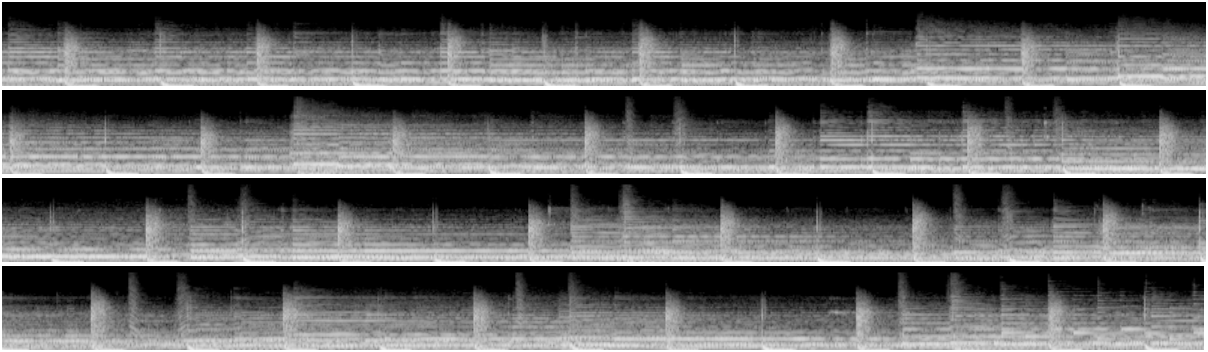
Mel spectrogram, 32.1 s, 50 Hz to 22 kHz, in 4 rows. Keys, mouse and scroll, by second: 9.2-11.3 scroll down 1, 18.8-19.3 typing, 22.8 typing, 25.4 typing, 31.1 typing.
